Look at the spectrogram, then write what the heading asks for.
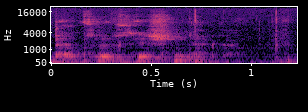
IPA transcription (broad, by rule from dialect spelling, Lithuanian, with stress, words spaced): ˈbʲɛt sʊˈsʲɪʃʲnʲɛkɐm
